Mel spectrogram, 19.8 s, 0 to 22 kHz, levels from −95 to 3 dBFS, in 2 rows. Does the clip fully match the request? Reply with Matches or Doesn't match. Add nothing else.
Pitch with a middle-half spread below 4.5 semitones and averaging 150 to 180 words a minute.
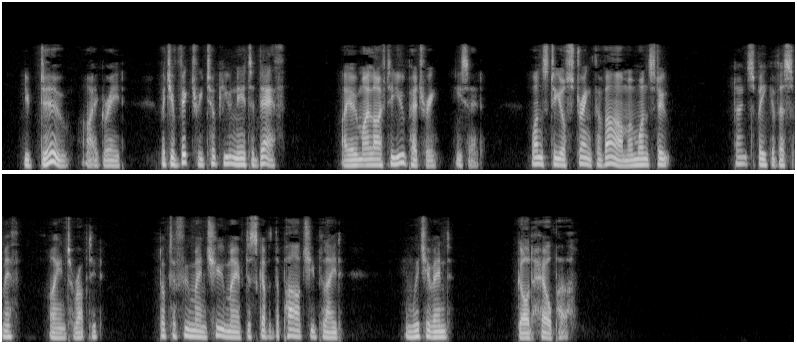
Matches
